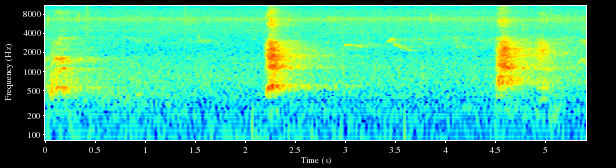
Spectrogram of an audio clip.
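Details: In Quitman, Mississippi, on 13 April 2016, a domestic dog in its own yard gives loud, harsh alarm barks a couple of seconds apart at a feral cat that would not run away. The owner suspects rabies, and the barking sets off other neighbourhood dogs.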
